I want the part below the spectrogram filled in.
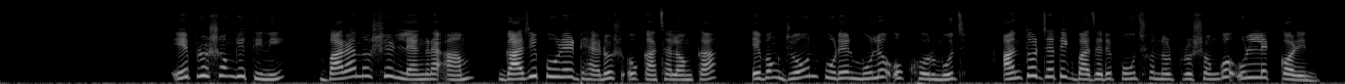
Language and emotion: Bengali, neutral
